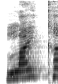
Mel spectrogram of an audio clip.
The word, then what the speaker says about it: like: Like, na verdade, termina em E, mas esse E não é pronunciado. Então, em termos de som, essa palavra termina no K, você já liga no A, ok?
